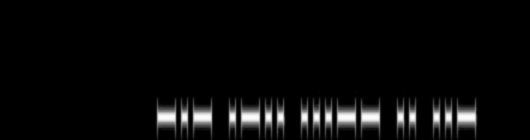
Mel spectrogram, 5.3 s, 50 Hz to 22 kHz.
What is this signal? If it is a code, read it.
Morse code, heard as a keyed tone, about 20 wpm, 700 Hz. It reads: KL3IU
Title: Speed Racing - USA Call Signs 17wpm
